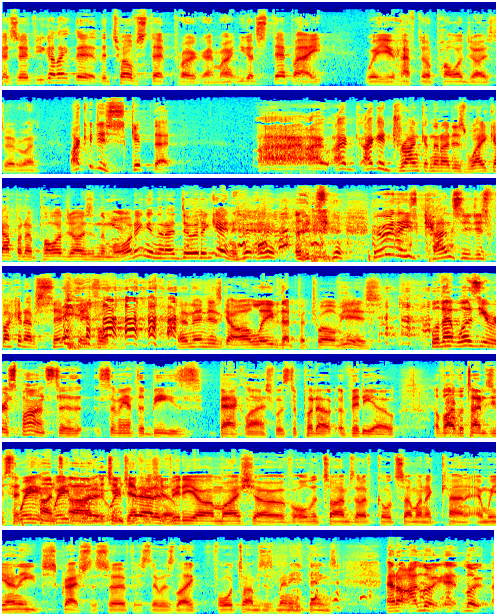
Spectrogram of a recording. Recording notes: This is a special edition of Last Things First, recorded live during Clusterfest 2018 in San Francisco. Comedy Central was kind enough to ask me to host a series of Clusterfest panels for the media that they called fireside chats.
